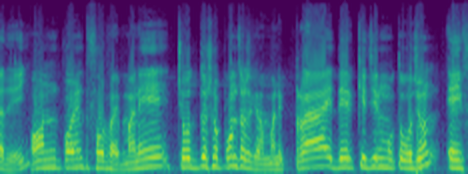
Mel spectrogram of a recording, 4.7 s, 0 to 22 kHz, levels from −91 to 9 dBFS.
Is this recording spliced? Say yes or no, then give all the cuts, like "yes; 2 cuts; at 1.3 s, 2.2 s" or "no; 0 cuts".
no; 0 cuts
